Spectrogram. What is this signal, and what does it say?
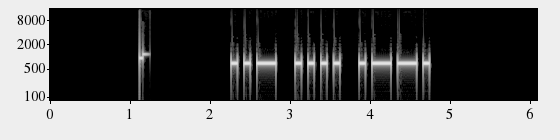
Morse code, heard as a keyed tone, about 15 wpm, 700 Hz. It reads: UHP
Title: USA Call Sign Postfixes - 3 Letters 15wpm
